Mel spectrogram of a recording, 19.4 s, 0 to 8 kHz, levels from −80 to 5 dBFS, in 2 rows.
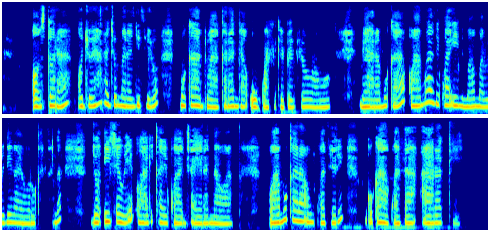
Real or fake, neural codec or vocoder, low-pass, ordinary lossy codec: fake; codec, 44.1 kHz, 7.8 kbps, Pupu-Codec; 7.2 kHz; MP3, 32 kbps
